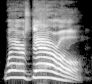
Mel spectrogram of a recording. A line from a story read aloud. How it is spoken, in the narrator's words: I yelled to the gentleman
